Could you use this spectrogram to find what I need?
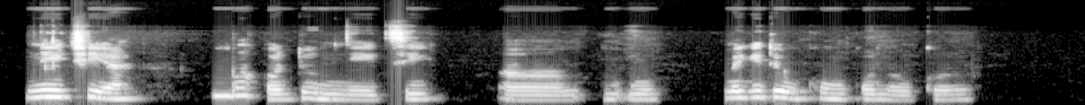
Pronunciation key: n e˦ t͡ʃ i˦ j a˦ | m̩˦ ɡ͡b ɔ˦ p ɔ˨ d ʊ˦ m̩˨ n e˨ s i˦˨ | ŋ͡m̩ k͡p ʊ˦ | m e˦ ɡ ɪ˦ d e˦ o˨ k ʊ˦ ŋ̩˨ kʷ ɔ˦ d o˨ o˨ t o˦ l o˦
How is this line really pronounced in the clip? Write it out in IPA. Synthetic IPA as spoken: n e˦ t͡ʃ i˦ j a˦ | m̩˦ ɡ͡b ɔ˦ k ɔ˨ d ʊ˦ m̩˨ n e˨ t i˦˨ | ŋ͡m̩ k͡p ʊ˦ | m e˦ ɡ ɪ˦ d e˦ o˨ k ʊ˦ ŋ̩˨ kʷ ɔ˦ n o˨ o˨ k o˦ ɾ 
